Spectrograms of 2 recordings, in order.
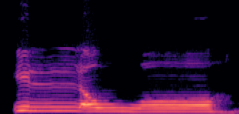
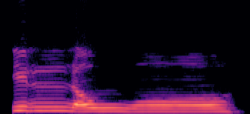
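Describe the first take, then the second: No difference in how they are said.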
